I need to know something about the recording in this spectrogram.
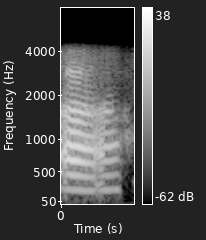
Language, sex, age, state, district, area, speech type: Kashmiri, female, 18-30, Jammu and Kashmir, Bandipora, rural, conversation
